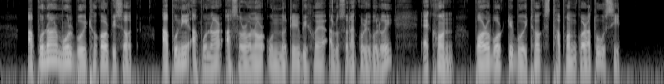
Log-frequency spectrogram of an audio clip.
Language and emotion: Assamese, neutral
